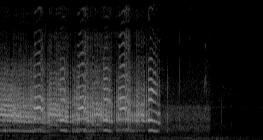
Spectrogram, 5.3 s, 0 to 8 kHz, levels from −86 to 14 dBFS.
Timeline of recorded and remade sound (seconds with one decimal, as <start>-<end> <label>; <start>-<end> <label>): 0.0-5.3 recorded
